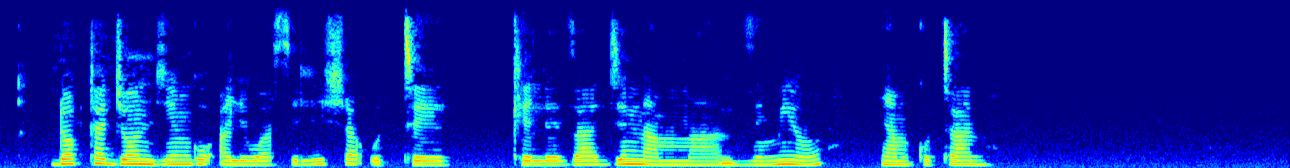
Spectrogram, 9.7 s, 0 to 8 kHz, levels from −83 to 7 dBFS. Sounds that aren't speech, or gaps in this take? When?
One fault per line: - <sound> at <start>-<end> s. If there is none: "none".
none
